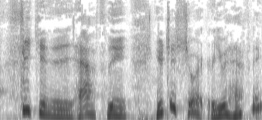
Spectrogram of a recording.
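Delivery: grumbling ranger. Acted. Same ranger NPC insulting player.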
